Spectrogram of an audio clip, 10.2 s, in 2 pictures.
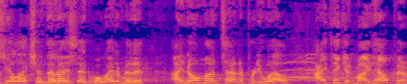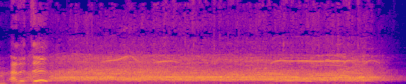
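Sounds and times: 
speech: 0.0 - 6.1
crowd cheering at a Donald Trump rally: 5.2 - 10.1.

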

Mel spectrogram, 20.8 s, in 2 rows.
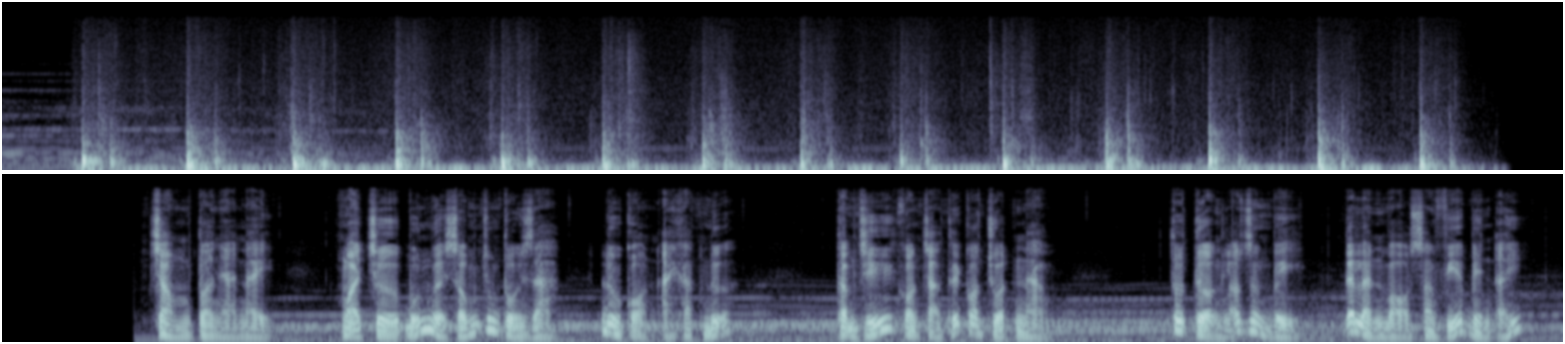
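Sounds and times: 
rustling footsteps in the dark: 0.5 - 9.9
speech: 11.4 - 15.4, 16.0 - 17.5, 18.2 - 20.6.

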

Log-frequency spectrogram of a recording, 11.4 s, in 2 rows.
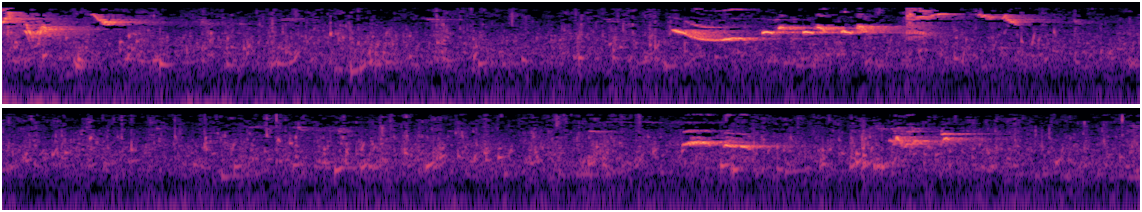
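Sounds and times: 
orange-headed thrush song in relaxed open-flowing style: 3.4 - 5.2, 9.1 - 10.6.

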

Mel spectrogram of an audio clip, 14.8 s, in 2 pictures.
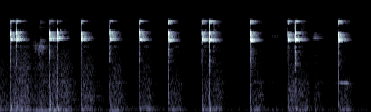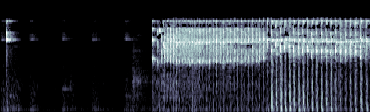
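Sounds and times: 
fighter-type lovebird chattering trill: 0.2 - 2.4, 10.5 - 14.8.

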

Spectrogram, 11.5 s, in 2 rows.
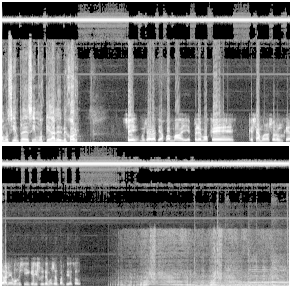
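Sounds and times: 
speech: 0.0 - 1.6, 2.5 - 8.2
motocross motorcycles revving at the Spanish Motocross Championship, Cerro Negro, Talavera de la Reina: 7.9 - 11.4.

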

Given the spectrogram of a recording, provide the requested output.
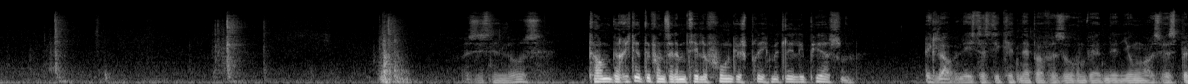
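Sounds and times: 
bedroom door being shut: 3.7 - 4.2
speech: 4.7 - 8.6, 9.2 - 11.8.

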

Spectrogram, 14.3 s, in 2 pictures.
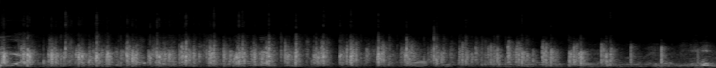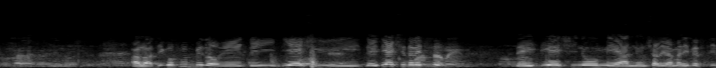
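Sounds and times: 
crowd applause: 0.0 - 6.7
speech: 8.5 - 14.3.

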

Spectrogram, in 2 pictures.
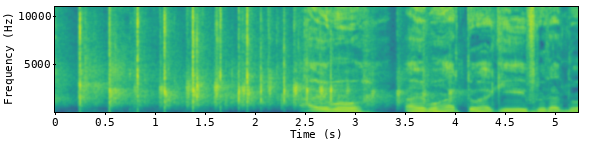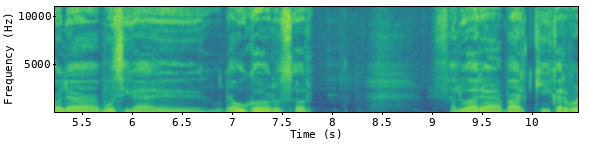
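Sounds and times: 
few people clapping in the studio: 0.0 - 4.9
speech: 2.4 - 7.9, 9.2 - 10.4.

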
